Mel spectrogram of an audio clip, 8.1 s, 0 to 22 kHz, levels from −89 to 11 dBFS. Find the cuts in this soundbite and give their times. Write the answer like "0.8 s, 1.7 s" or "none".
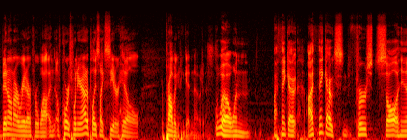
none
